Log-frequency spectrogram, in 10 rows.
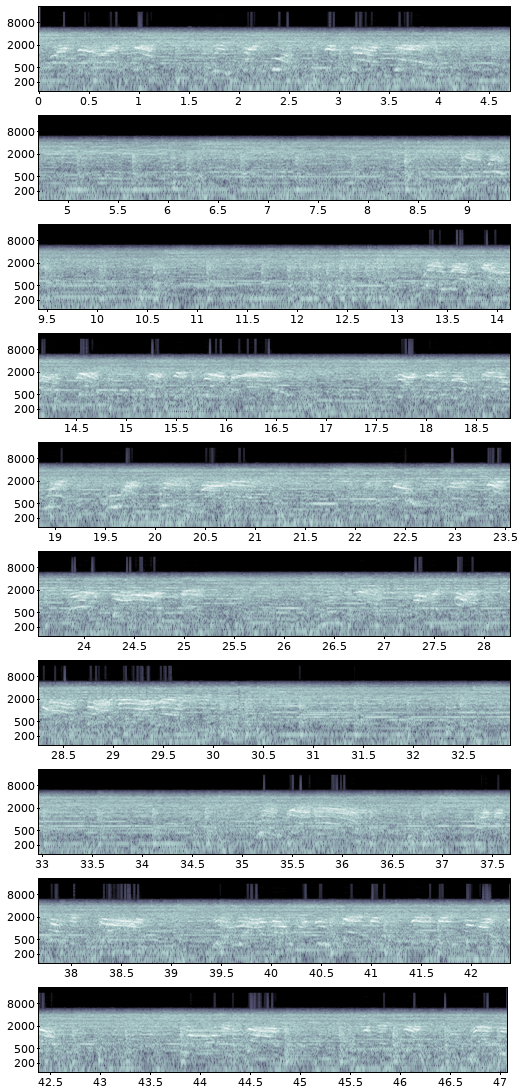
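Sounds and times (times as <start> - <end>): shouted vocals: 0.0 - 4.2, 8.8 - 9.6, 13.1 - 25.6, 26.2 - 31.6, 34.9 - 43.0, 43.7 - 47.0
punk band playing: 0.0 - 47.0.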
